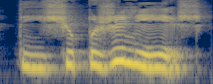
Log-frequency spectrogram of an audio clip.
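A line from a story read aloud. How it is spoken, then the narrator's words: Hissing through teeth. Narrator (Russian): Шипит сквозь зубы Светлана Степановна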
